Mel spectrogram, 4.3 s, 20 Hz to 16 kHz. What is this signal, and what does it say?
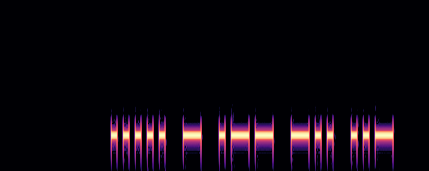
Morse code, heard as a keyed tone, about 20 wpm, 700 Hz. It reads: 5TWDU
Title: Five Challenging Letter-Number Combinations 20wpm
